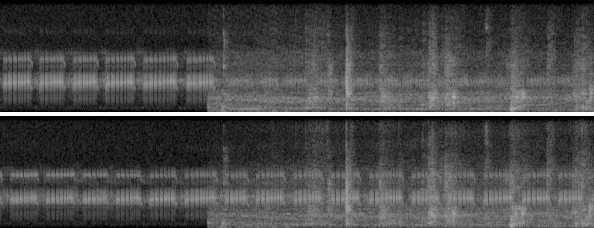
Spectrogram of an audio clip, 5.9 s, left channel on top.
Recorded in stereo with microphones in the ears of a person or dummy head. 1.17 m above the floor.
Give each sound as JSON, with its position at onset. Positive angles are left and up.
{"t": 2.1, "sound": "footsteps", "side_deg": 10, "distance_m": 1.7}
